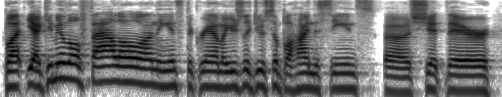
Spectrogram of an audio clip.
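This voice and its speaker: A man's voice: a little high, steady tone, a little fast, a bit bright, clean tone. A young man from Pittsburgh with a Pittsburgh accent, hosting a casual livestream as a DJ, rambling, swearing freely and restarting his sentences. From Pittsburgh, USA. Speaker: DJ and livestream host.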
